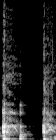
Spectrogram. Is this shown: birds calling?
no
